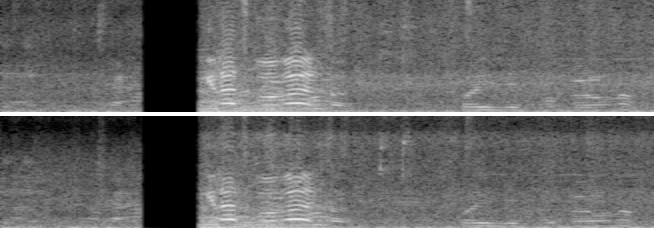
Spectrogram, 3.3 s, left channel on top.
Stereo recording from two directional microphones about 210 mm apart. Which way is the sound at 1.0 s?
15° right (ahead or behind).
